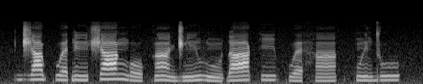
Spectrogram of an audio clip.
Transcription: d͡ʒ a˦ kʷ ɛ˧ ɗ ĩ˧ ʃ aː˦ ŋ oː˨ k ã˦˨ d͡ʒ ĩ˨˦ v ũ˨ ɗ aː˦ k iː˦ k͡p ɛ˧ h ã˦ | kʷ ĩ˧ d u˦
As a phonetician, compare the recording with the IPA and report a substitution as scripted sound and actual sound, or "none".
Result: k͡p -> kʷ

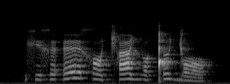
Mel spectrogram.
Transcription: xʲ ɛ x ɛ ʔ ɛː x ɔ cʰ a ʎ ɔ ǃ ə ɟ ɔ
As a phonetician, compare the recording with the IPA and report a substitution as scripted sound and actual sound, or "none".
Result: none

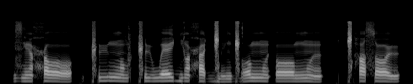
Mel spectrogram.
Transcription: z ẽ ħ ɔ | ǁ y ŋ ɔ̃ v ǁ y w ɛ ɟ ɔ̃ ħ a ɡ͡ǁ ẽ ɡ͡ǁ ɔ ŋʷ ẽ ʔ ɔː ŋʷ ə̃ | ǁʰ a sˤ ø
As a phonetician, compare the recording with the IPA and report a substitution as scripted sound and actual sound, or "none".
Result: none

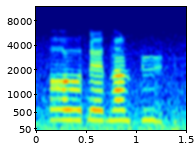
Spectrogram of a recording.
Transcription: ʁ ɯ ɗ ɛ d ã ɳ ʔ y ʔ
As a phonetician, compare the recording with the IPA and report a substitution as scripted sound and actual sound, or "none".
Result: ɯ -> ɤ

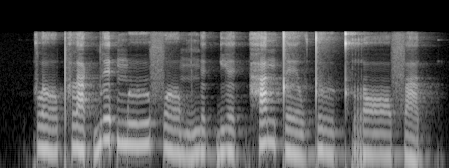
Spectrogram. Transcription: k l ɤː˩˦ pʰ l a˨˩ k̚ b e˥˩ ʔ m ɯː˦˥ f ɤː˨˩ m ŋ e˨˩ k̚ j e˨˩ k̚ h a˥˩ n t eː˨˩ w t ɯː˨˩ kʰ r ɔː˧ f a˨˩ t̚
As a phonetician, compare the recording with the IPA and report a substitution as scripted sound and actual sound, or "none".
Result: none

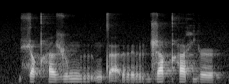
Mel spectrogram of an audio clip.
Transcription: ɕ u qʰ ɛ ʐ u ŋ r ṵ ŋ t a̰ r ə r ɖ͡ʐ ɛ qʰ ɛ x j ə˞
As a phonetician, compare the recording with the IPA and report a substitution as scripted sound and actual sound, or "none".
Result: none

